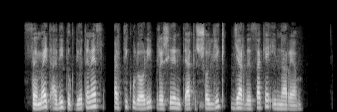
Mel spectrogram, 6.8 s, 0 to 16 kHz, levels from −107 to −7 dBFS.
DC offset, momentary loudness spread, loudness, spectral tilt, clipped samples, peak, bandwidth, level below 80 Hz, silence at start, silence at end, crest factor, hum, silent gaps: under 0.1%; 8 LU; -27 LUFS; -5 dB/octave; under 0.1%; -6 dBFS; 7.4 kHz; -76 dBFS; 0.6 s; 0.75 s; 22 dB; none; 2.16-2.24 s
